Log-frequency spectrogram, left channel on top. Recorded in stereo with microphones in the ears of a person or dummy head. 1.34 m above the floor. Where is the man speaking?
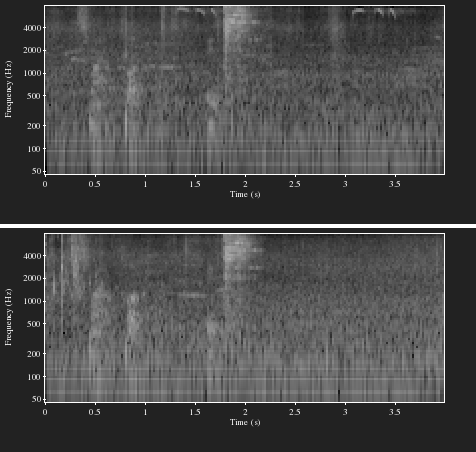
10° right (ahead or behind), 2.5 m; by 1.7 s 5° right (ahead or behind), 4 m.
